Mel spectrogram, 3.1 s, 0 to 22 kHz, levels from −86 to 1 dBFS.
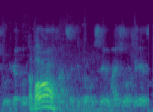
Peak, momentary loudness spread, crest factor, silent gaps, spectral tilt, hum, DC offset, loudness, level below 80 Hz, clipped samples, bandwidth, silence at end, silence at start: -12 dBFS; 19 LU; 18 dB; none; -6.5 dB/octave; none; under 0.1%; -28 LUFS; -62 dBFS; under 0.1%; 13.5 kHz; 0.05 s; 0 s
